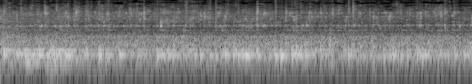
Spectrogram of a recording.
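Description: Fresh spring water being poured, a steady continuous splashing rush that holds at an even level throughout with no voices.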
